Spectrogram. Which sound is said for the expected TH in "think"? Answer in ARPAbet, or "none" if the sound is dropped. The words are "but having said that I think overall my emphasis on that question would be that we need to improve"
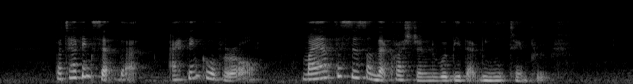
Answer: TH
